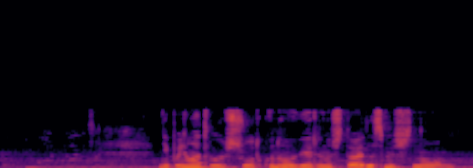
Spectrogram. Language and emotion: Russian, positive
